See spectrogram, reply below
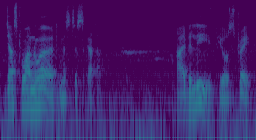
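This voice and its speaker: A man playing a cautious, plain-spoken gentleman in a visual novel, measured and quietly firm. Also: medium pitch, lively intonation, slight background noise.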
